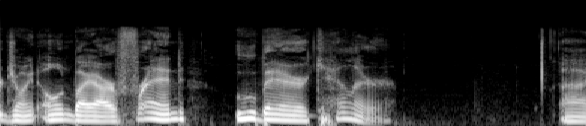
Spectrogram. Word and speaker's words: Hubert Keller: owned by our friend Uber Keller uh you don't pronounce the h friends it's not Hubert Keller back off it's Uber Keller and I've actually watched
